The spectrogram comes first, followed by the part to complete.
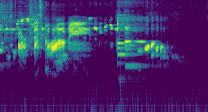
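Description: Anki Vector robot's electronic chirps and beeps as it answers a voice command: a burst of short tones and warbles, then, after a brief pause, a second, shorter chirping phrase.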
